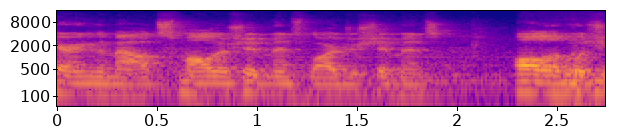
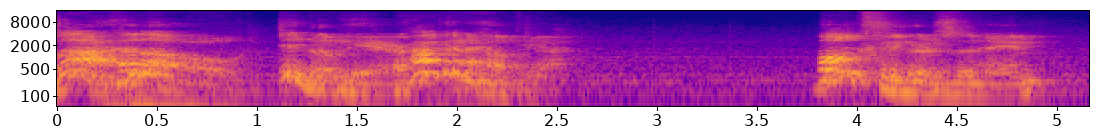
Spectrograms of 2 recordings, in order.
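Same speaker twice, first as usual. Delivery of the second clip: put-on loud, aged goblin character voice; 4 semitones higher, 6 dB louder than usual. Narrating a scene where an old goblin with glasses greets you: old blue goblin voice. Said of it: "a blue goblin with glasses".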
